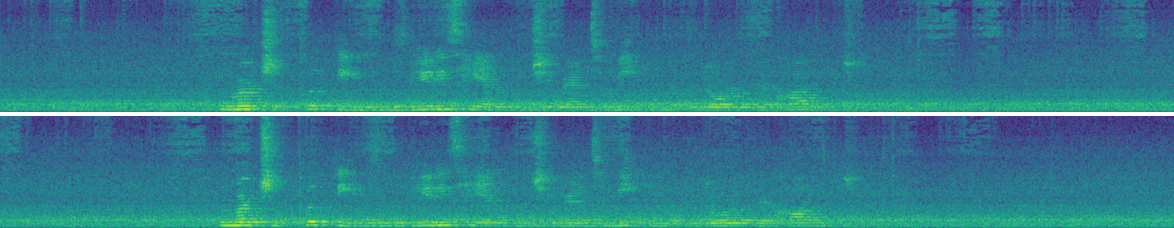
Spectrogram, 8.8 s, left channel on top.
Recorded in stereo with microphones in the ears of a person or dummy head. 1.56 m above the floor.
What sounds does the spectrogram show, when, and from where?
1.6 s a woman speaking: 75° right (ahead or behind), 0.8 m; by 6.4 s 60° left (ahead or behind), 2.5 m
